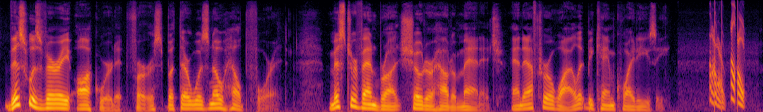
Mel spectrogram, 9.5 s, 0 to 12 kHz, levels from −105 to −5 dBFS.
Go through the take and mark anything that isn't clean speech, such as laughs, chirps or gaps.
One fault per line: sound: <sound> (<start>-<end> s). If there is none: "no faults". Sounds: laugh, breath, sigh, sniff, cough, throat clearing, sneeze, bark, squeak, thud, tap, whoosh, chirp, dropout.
sound: chirp (8.9-9.4 s)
